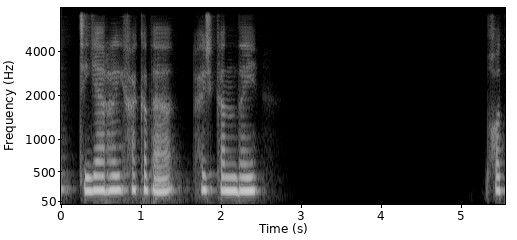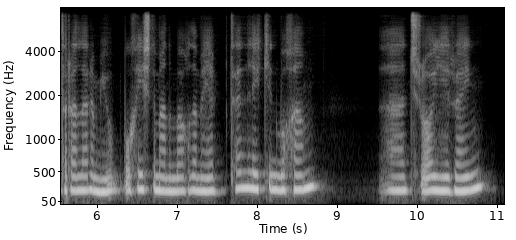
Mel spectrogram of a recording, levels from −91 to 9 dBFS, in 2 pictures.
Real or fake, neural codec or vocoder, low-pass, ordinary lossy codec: fake; codec, 16 kHz, about 1 kbps, DyCAST, with the encoder's durations; 7.2 kHz; none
